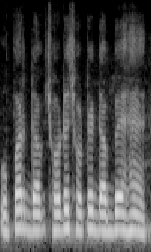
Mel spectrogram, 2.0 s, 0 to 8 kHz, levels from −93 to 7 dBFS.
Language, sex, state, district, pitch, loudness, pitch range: Hindi, male, Jharkhand, Garhwa, 170 Hz, -14 LUFS, 165-180 Hz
